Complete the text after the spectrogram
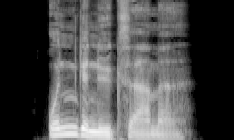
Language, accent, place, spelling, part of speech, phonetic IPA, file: German, Germany, Berlin, ungenügsame, adjective, [ˈʊnɡəˌnyːkzaːmə], De-ungenügsame.ogg
- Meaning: inflection of ungenügsam: 1. strong/mixed nominative/accusative feminine singular 2. strong nominative/accusative plural 3. weak nominative all-gender singular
